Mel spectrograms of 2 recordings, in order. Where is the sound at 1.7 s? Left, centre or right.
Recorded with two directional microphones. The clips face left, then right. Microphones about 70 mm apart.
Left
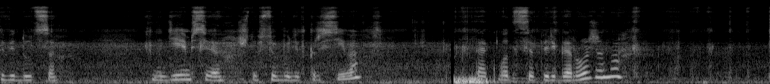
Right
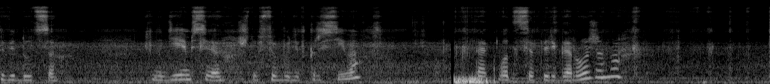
Centre.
